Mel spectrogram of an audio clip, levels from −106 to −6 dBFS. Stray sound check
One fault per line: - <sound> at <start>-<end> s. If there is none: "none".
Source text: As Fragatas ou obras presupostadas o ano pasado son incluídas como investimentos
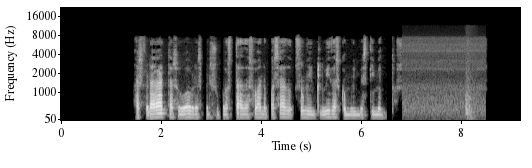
- whoosh at 8.1-8.4 s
